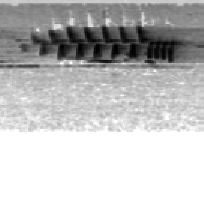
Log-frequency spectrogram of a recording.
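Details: Boreal chickadee in the Maine boreal forest giving a quick run of about ten high, thin, down-slurred notes, ending in a tight little cluster, over faint background hiss.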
